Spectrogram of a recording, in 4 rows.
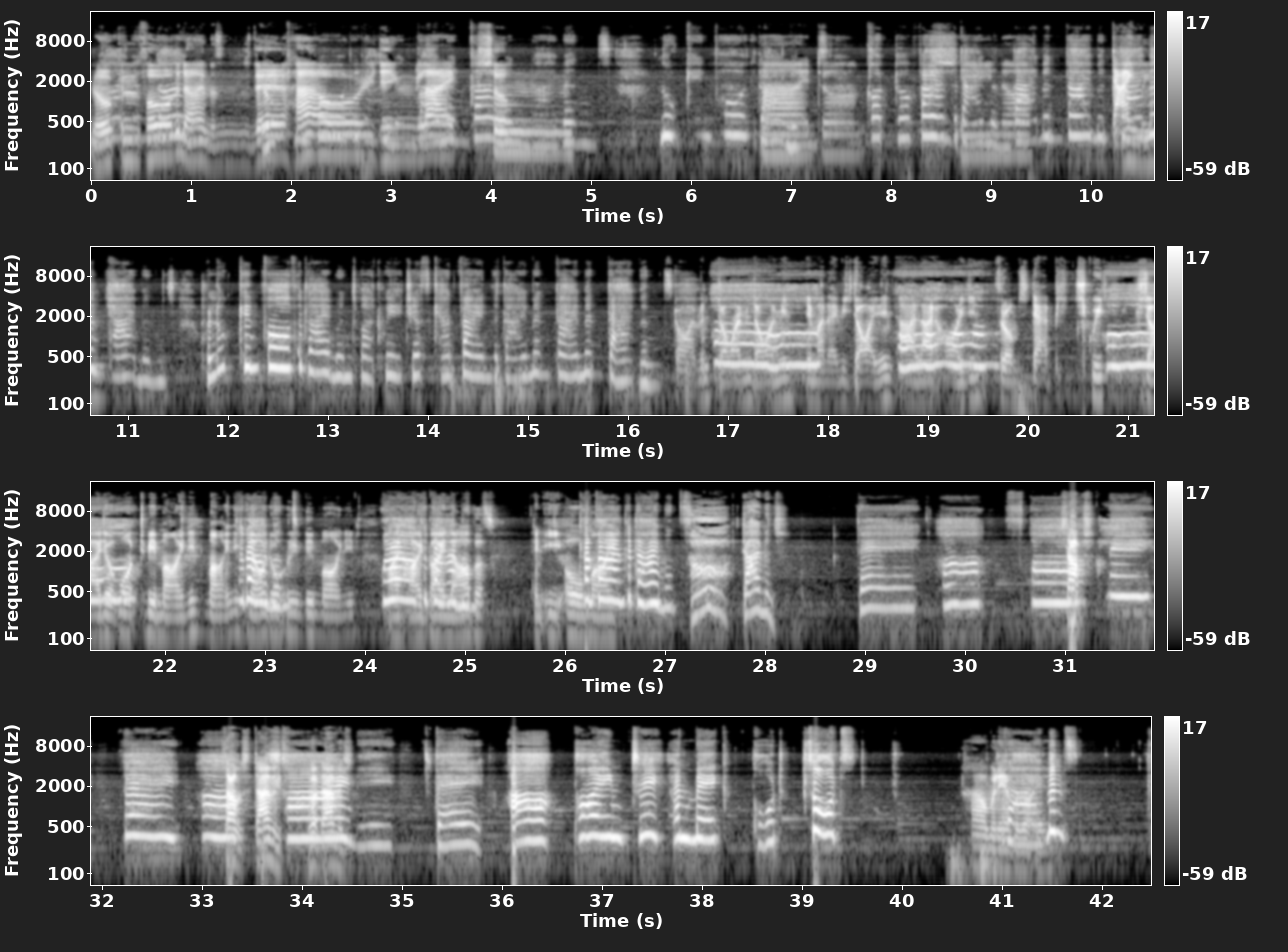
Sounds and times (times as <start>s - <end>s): Speech: 0.0s - 28.2s, 29.0s - 39.6s, 40.6s - 41.8s.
